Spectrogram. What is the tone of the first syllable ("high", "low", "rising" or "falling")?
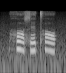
falling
